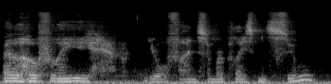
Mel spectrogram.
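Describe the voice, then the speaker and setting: Someone performs a put-on character voice at a moderate pace. Clear background noise is present. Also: man. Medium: actual play. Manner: grave, measured.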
